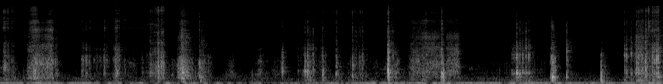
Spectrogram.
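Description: Scissors snip through paper being trimmed for a handmade journal cover, with repeated close, crisp cuts arriving in irregular bursts over a faint low hum.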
